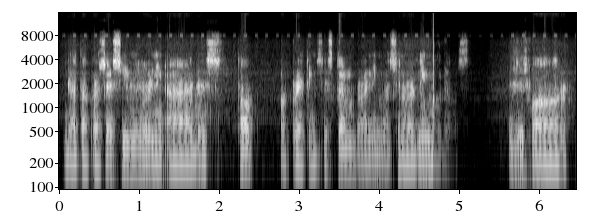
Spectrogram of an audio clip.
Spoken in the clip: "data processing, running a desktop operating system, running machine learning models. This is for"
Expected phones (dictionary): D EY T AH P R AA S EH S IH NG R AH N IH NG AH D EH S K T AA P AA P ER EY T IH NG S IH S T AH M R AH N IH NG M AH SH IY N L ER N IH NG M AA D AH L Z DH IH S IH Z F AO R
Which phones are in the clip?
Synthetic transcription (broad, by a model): D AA T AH P R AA S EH S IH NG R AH N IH NG AH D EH S T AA P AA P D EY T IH NG S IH S T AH M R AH N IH NG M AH S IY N L ER N IH NG M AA D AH L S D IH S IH S F AO R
